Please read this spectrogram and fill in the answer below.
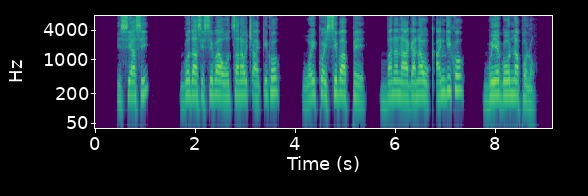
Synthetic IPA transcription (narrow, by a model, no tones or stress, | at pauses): ʔɪsːɪɐsɪ | ɡɔd̪aːsɪsːɪbaːo̞ːt͡sːɐnɐwt͡ʃʼaːkʼːɪkɔ | wɔjkːɔɪsːɪbaːpːɛ | bɐnɐnaːɡɐnɐwkʼɐŋɡɪkɔ | ɡʊjɛɡo̞ːnːɐpɔlɔ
